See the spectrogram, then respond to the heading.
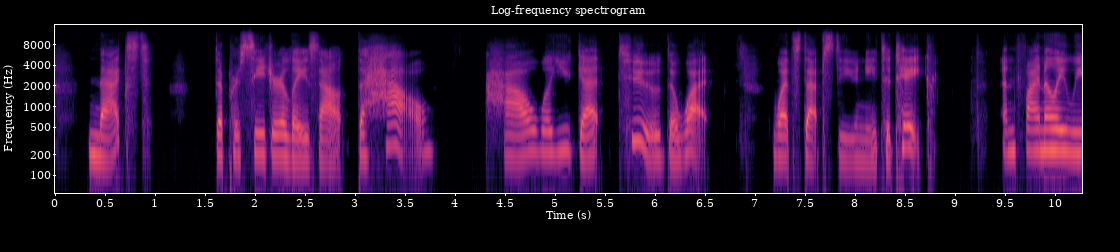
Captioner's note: click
